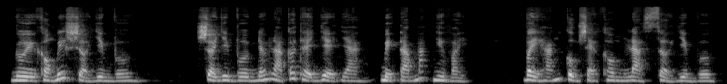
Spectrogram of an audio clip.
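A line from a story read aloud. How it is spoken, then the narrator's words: Calm, faint smile. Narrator (Vietnamese): mỉm cười, nhàn nhạt nói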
